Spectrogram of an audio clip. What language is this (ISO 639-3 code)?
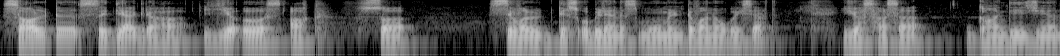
kas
